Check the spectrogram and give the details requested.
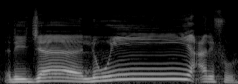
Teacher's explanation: masuk lun tu, tanwin tu masuk dalam ya, dengung 2 harakat. Lui. Sebab ada yang baca rijalun, tak kena. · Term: idgham ma'al gunnah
